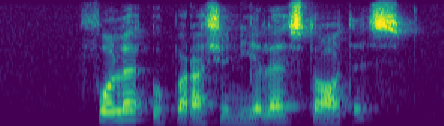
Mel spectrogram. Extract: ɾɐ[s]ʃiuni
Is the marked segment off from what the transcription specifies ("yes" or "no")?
yes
